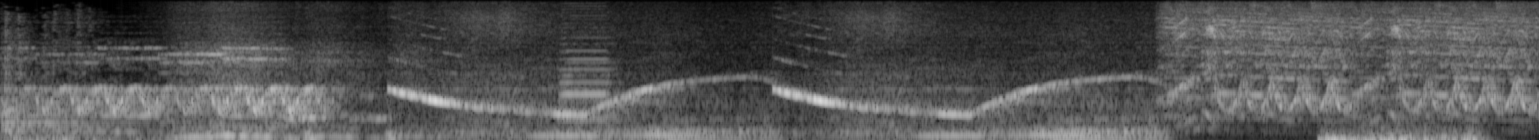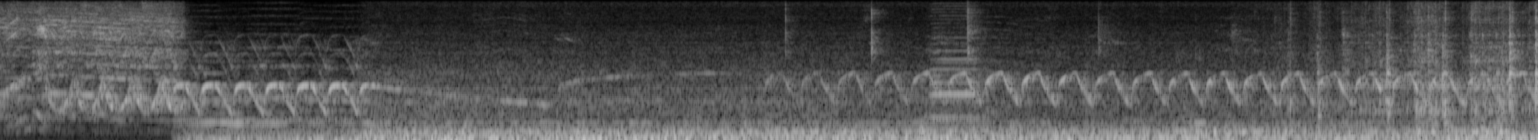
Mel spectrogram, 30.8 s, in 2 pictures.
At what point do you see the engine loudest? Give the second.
30 s.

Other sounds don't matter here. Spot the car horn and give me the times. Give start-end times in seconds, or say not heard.
5.5-6.2, 13.2-14.8, 24.6-25.3.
